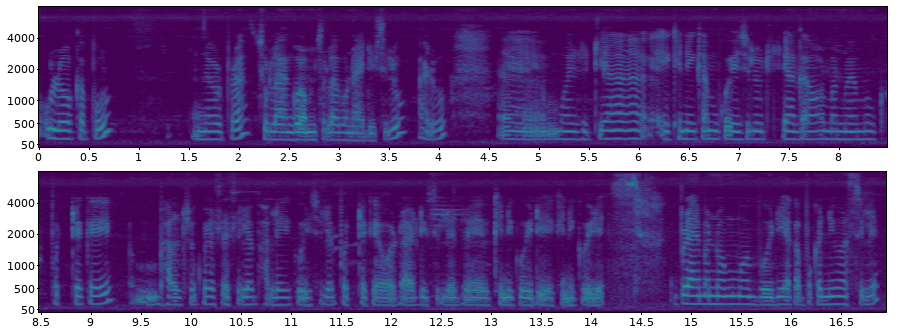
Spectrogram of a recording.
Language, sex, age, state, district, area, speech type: Assamese, female, 60+, Assam, Charaideo, rural, spontaneous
